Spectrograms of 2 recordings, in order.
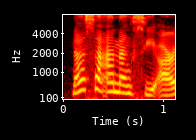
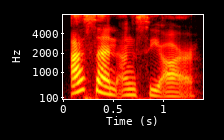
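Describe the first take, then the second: First: The first word is said in full, three syllables. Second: The first word is shortened, dropping its first syllable. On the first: "technically, just so you know, it should be nasaan" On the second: "a short way to say it"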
